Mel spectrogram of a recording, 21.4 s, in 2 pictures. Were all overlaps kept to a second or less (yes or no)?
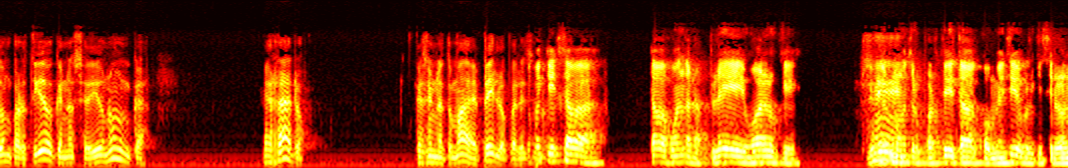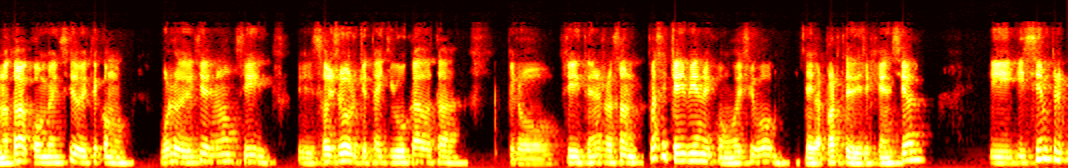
yes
